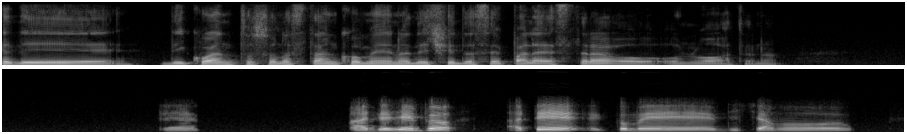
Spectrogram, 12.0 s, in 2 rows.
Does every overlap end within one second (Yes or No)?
Yes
